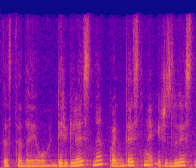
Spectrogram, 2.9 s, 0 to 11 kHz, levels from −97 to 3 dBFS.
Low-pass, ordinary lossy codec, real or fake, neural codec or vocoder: 9.9 kHz; AAC, 64 kbps; fake; codec, 16 kHz in and 24 kHz out, 0.6 kbps, FocalCodec, streaming, 2048 codes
